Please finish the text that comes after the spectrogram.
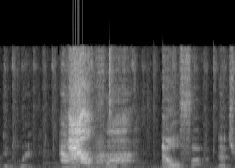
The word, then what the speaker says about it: alpha: here to the right, it also corresponds to the use of the English letter A as in the use of the word father, ah. So a small A in English is ah, and a small alpha in Greek is ah.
